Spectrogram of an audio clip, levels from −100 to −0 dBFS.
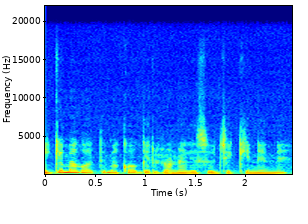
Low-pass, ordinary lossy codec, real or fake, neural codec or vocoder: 19.8 kHz; none; fake; vocoder, 44.1 kHz, 128 mel bands, Pupu-Vocoder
